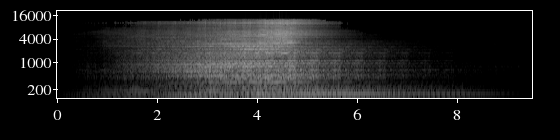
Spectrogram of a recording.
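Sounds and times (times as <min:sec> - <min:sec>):
pulsating flyby swoosh: 0:00.9 - 0:06.4.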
